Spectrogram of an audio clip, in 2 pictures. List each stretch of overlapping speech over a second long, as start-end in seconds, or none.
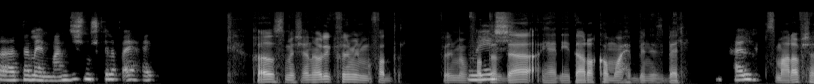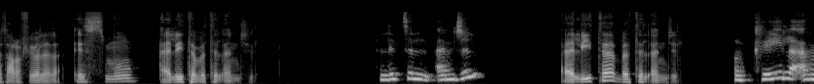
none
